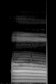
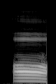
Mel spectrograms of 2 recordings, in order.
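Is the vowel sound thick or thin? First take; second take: thick; thick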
